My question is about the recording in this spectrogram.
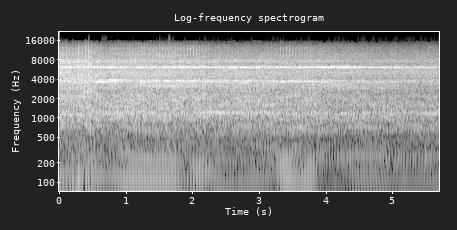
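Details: John Deere LX186 riding mower, 17 hp Kawasaki engine, restarted with the air cleaner refitted; the fuel shutoff solenoid still drips slightly. Runs steady at a fast, even beat with slight easing off. Normal running.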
